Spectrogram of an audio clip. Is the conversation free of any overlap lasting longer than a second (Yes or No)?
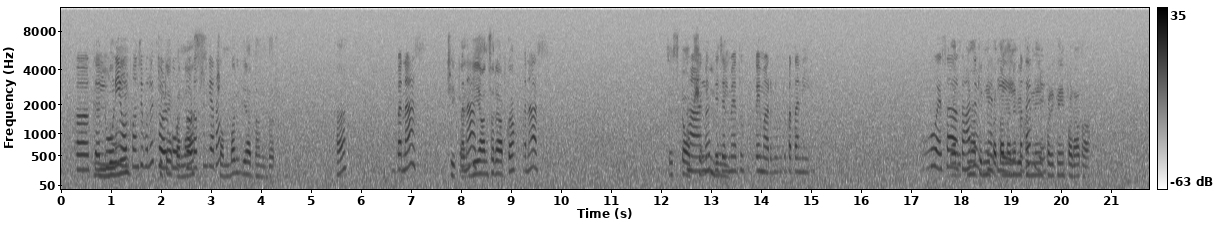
No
